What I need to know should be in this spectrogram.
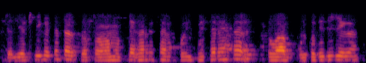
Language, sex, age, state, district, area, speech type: Hindi, male, 18-30, Uttar Pradesh, Mirzapur, rural, conversation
